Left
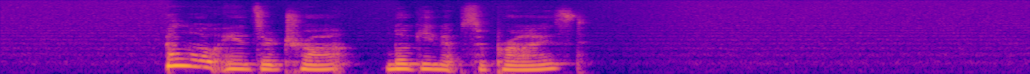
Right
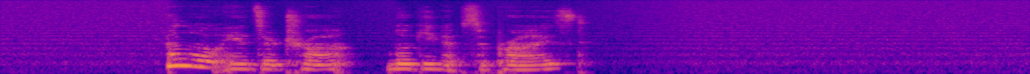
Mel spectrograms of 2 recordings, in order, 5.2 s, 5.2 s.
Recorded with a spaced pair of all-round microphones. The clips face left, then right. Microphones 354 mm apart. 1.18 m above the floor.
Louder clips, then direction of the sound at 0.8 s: Left 6 dB; 80° left.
